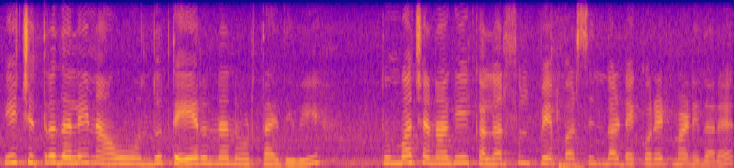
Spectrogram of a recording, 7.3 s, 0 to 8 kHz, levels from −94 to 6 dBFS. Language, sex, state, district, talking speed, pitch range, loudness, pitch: Kannada, female, Karnataka, Bellary, 120 wpm, 240-290 Hz, -19 LUFS, 265 Hz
